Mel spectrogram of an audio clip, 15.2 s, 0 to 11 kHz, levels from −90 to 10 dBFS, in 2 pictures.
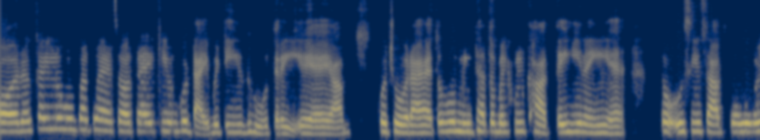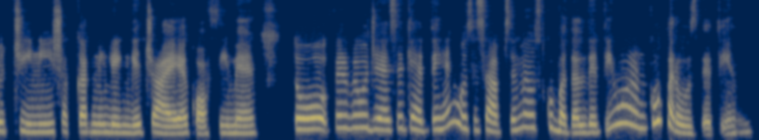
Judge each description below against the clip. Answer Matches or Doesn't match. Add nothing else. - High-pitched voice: Matches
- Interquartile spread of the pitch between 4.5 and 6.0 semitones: Matches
